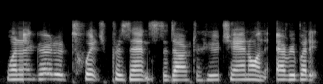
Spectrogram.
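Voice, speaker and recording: High-voiced woman on a dull lo-fi connection. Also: flat delivery, fast talker, a crowd in the background. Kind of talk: casual chat on a live stream.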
